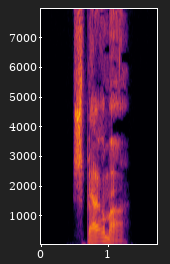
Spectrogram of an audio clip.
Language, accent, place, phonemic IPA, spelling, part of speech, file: German, Germany, Berlin, /ʃpɛɐ̯ma/, Sperma, noun, De-Sperma.ogg
- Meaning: sperm (semen; male reproductory fluid)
